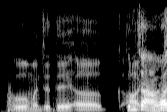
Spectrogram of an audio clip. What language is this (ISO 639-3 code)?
mar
